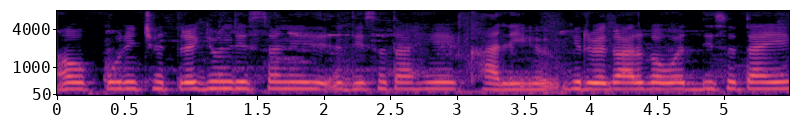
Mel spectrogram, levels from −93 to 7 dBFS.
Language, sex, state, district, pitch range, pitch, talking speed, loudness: Marathi, female, Maharashtra, Aurangabad, 225-235 Hz, 230 Hz, 140 wpm, -31 LUFS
